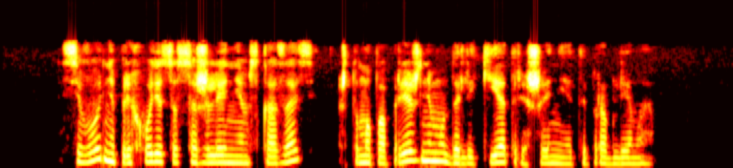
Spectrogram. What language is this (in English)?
Russian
